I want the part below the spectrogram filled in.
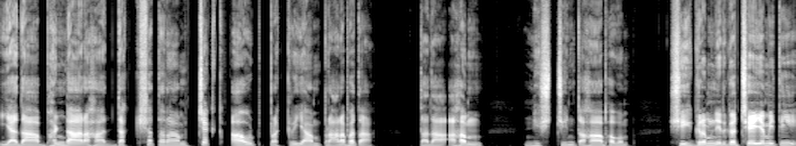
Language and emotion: Sanskrit, happy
